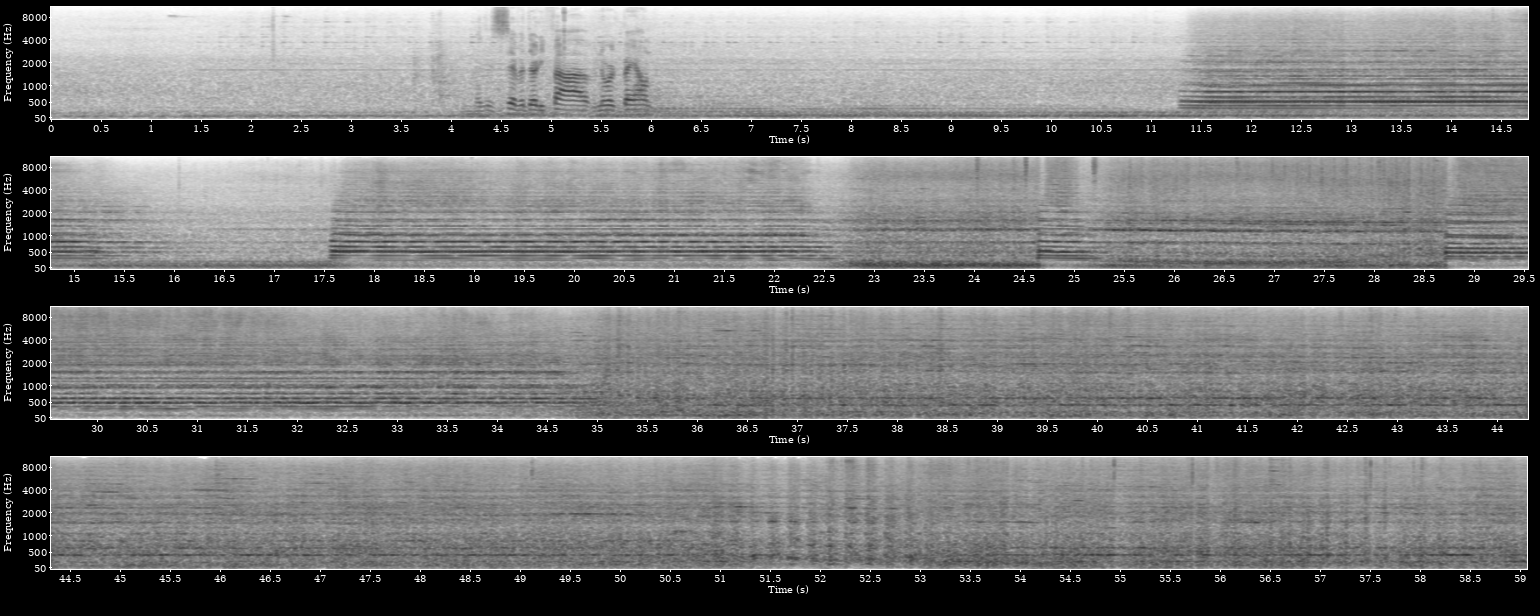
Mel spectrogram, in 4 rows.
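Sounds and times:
train cars rattling over rail joints: 0:01.1 - 0:13.1, 0:17.0 - 0:59.0
locomotive air horn blasts: 0:11.3 - 0:16.0, 0:17.5 - 0:35.0.

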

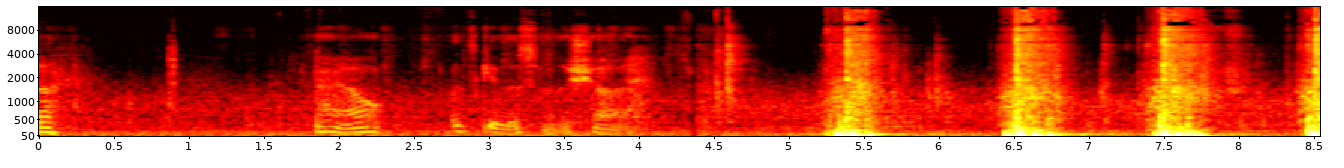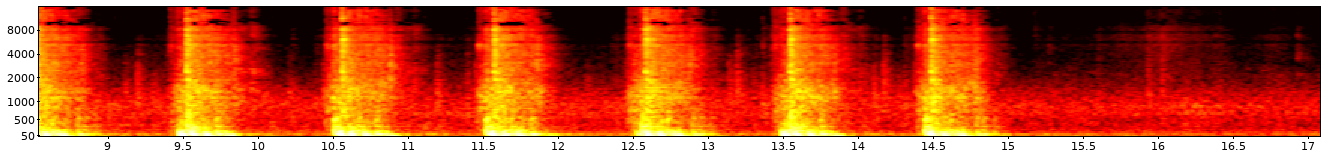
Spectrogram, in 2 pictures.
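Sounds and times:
motorcycle engine kicked over: 0:05.2 - 0:15.0.

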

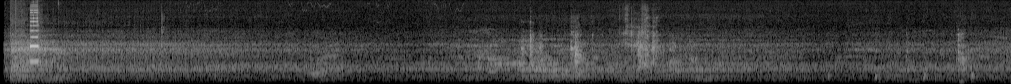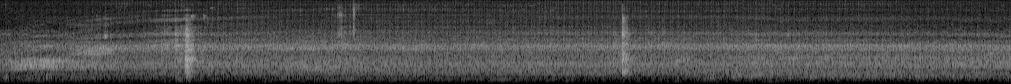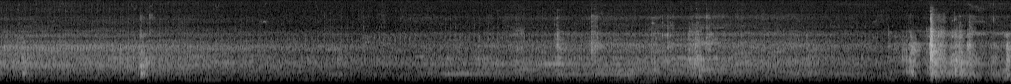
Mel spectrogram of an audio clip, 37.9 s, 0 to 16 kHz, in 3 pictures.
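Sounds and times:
excavator diesel engine running: 0:00.1 - 0:37.9.

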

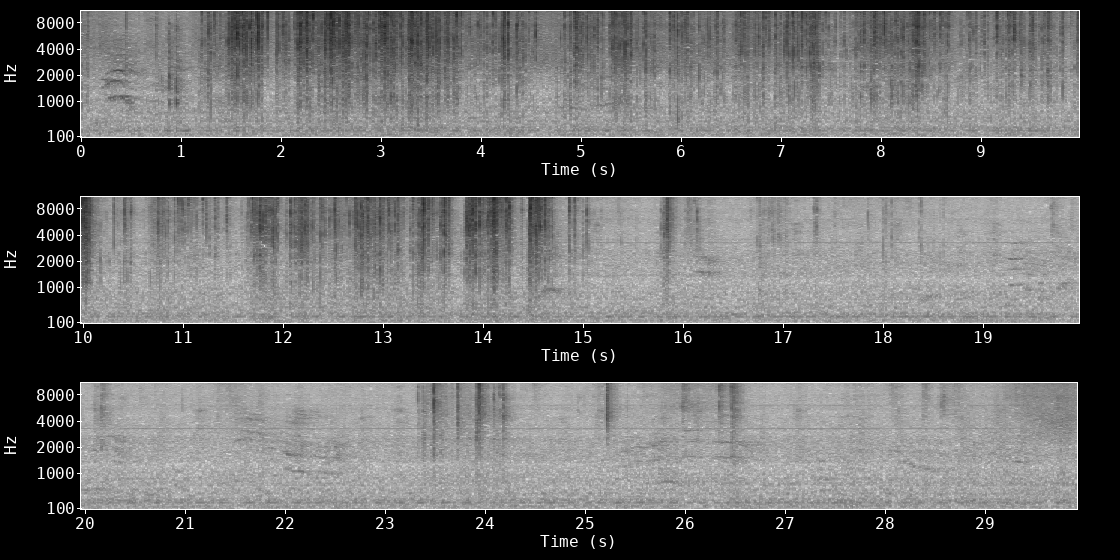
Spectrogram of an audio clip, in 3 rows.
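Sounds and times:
plastic packet crinkling: 0:00.0 - 0:18.4, 0:23.3 - 0:24.3.

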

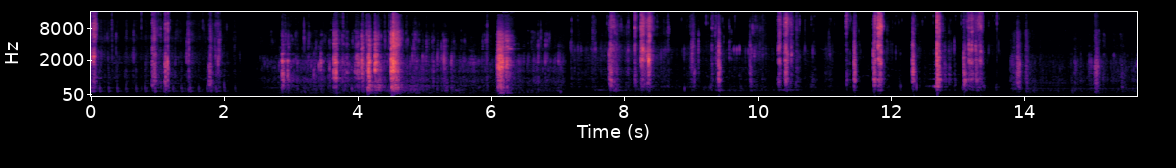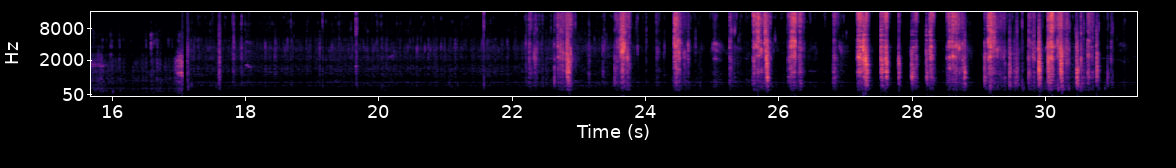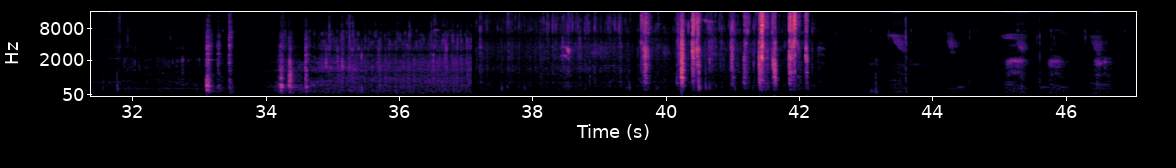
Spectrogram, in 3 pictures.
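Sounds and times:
spoon scraping and knocking pan: 0:07.6 - 0:13.5, 0:22.2 - 0:31.1, 0:39.6 - 0:42.2.

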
